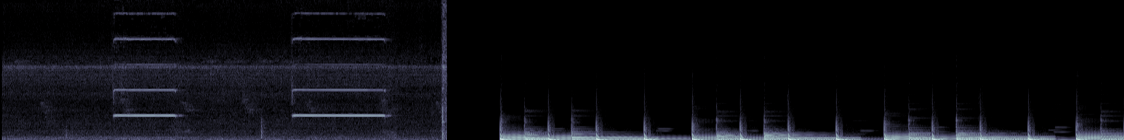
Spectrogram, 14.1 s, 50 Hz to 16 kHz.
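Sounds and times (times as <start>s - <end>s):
alarm buzzer beeping: 1.4s - 2.3s, 3.6s - 4.9s
loud music with a beat: 6.3s - 14.0s.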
